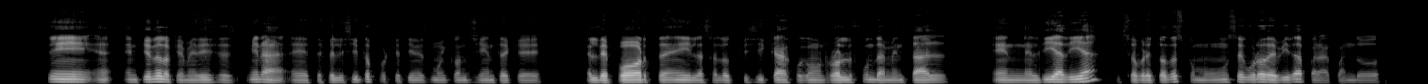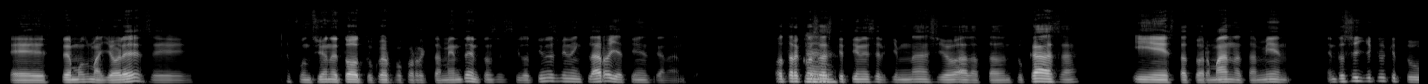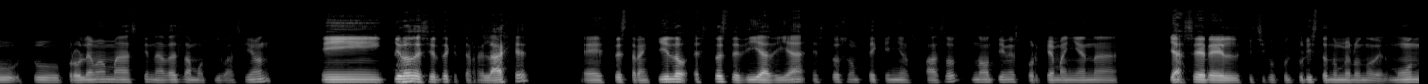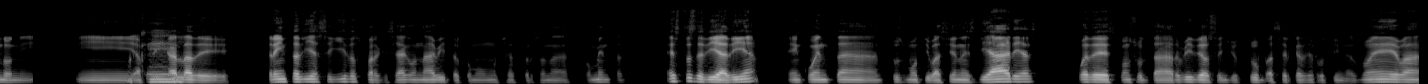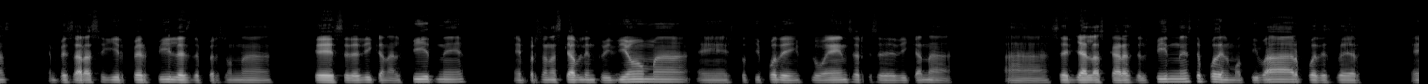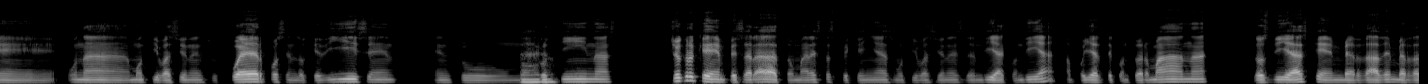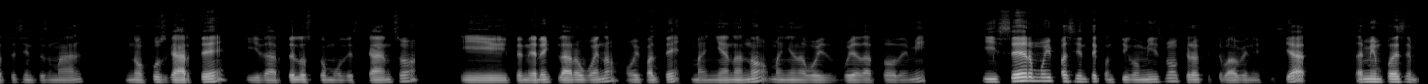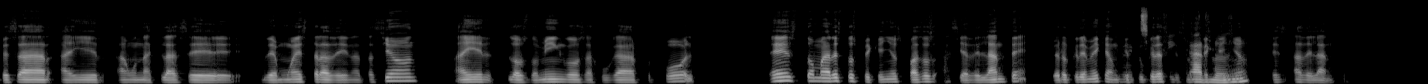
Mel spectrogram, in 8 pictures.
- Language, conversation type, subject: Spanish, advice, ¿Qué te dificulta empezar una rutina diaria de ejercicio?
- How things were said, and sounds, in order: other background noise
